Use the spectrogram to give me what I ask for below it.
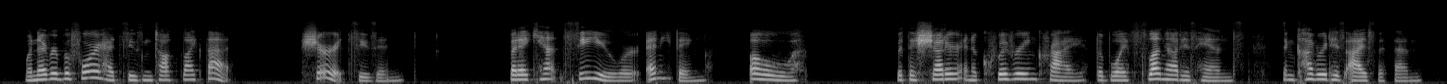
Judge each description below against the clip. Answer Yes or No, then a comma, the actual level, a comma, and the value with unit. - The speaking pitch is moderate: No, high, 205 Hz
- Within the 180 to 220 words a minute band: No, average, 160 wpm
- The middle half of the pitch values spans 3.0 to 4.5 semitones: No, average, 5.0 semitones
